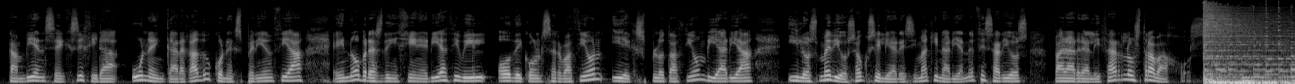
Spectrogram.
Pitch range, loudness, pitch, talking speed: 135-175 Hz, -26 LUFS, 150 Hz, 135 wpm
